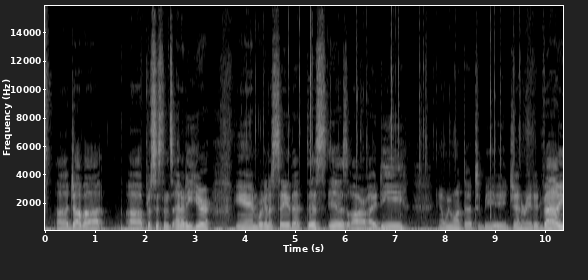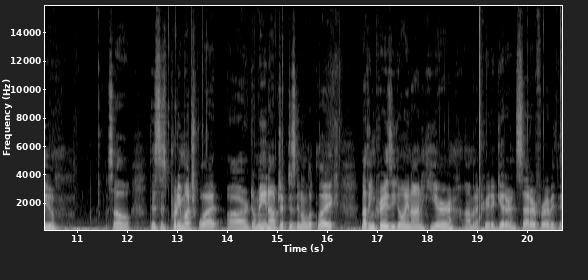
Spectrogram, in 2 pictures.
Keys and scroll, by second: 7.1 Return, 15.2 super+n.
